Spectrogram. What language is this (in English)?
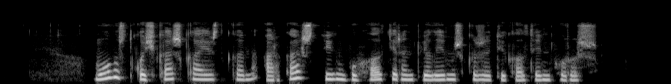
Mari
